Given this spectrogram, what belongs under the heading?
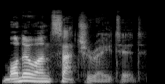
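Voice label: "monounsaturated", British English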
